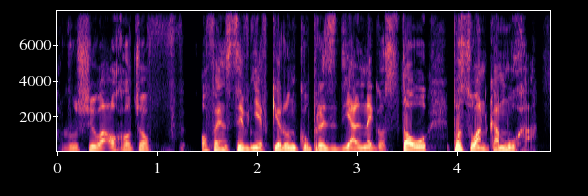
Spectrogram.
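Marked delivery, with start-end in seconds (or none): none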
